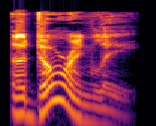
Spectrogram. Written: adoringly

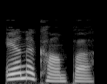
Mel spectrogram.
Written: anukampa

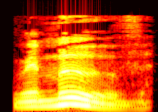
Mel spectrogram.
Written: remove

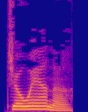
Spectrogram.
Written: joanna

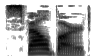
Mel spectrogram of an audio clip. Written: svalbard

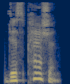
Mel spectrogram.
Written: dispassion

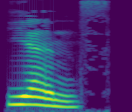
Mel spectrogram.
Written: jens

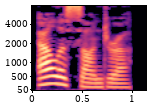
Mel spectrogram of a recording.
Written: allessandra

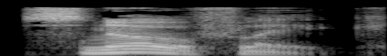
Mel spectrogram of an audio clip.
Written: snowflake

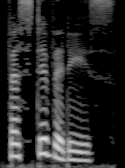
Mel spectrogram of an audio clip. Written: festivities

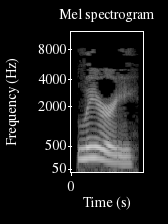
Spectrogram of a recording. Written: leary

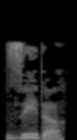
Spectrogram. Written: zita

